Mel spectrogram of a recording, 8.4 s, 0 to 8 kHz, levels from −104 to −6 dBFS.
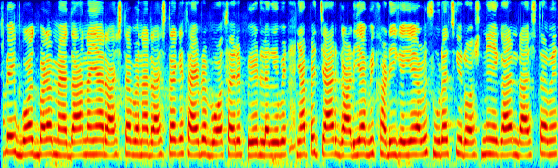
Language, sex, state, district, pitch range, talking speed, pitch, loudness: Hindi, female, Maharashtra, Solapur, 235-255 Hz, 230 wpm, 245 Hz, -14 LUFS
